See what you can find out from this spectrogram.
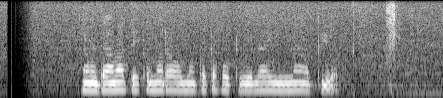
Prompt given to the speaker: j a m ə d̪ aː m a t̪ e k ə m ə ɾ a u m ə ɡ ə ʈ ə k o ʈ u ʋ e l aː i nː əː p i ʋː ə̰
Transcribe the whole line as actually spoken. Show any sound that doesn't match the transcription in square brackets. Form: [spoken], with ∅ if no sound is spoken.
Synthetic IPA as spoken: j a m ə d̪ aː m a t̪ e k ə m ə ɾ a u m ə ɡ ə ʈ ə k o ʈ u ʋ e l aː i nː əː p i [ʋ] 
